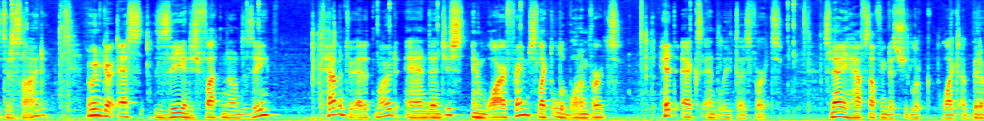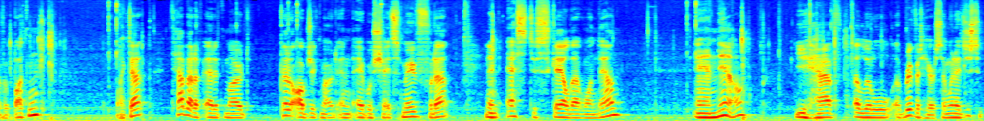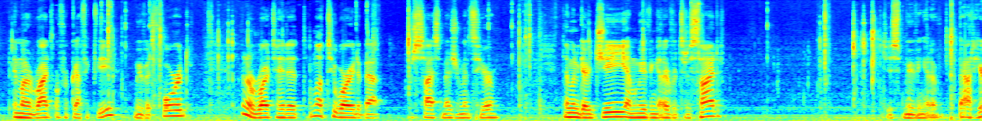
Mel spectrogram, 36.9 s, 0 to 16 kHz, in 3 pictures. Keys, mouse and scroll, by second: 0.0 click, 0.3-3.2 shift+middle drag, 1.4 s, 3.2 click, 3.9 Tab, 4.2 z, 5.4 click, 8.0 x, 9.5 z, 10.8-11.1 scroll up 1, 12.4 a, 12.7 s, 13.7 click, 14.0 Tab, 14.4 scroll down 1, 14.7-15.9 middle drag, 15.9-20.9 drag, 18.4 s, 22.3 scroll, 22.6-25.9 shift+middle drag, 23.0-23.8 scroll, 24.3 g, 25.9 click, 26.1-28.8 shift+middle drag, 26.9-27.3 scroll, 27.3 r, 31.2-31.8 scroll, 31.9 g, 33.3 click, 33.4-33.9 scroll, 34.2 middle click, 34.9-35.2 scroll, 35.2 g.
